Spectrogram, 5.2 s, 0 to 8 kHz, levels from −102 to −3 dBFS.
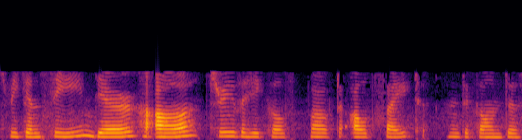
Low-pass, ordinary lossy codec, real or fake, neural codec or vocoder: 7.2 kHz; AAC, 16 kbps; real; none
